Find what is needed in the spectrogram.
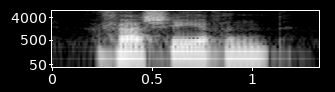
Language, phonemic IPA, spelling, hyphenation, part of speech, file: Dutch, /ˌvaːˈseː.rə(n)/, vaceren, va‧ce‧ren, verb, Nl-vaceren.ogg
- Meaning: to be vacant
